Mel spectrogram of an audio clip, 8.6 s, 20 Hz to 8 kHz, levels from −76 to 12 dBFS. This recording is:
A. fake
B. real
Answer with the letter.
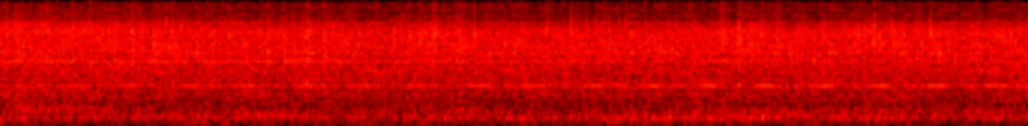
B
